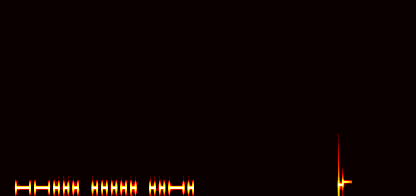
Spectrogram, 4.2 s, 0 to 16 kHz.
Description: Morse code, heard as a keyed tone, about 25 wpm, 700 Hz. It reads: 75F
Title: Practice QSO - Exchange 2 - Info - 25wpm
